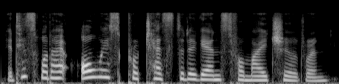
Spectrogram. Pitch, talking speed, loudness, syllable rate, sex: 235 Hz, 175 wpm, -18 LUFS, 5.0 syllables/s, female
